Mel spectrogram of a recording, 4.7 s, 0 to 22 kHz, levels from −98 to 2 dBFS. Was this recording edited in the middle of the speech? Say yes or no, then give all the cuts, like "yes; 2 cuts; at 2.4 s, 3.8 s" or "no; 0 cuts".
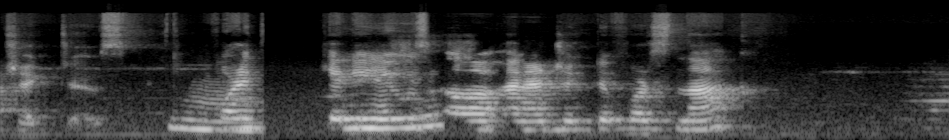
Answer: yes; 1 cut; at 1.3 s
